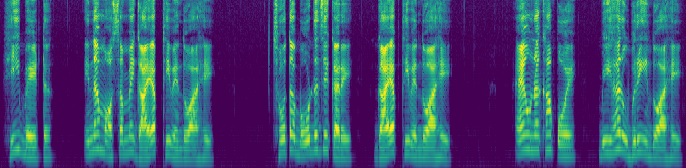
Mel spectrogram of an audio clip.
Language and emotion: Sindhi, neutral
